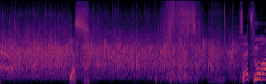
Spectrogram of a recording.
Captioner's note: audience applauds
